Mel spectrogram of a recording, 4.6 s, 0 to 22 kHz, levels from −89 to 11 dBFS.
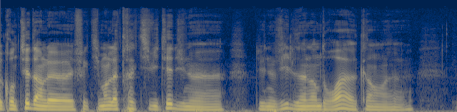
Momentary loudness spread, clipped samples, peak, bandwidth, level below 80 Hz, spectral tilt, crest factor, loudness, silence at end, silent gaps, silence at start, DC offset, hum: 12 LU; under 0.1%; 0 dBFS; 15.5 kHz; -34 dBFS; -7 dB/octave; 16 dB; -17 LUFS; 0.25 s; none; 0 s; under 0.1%; none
